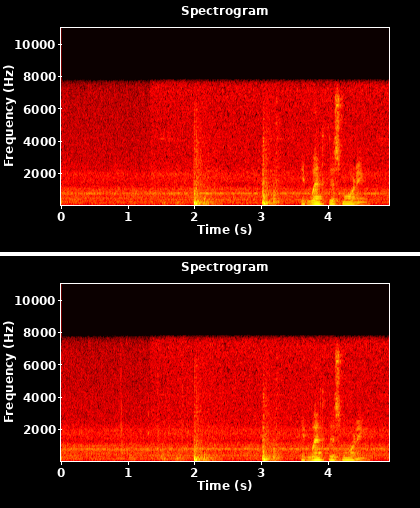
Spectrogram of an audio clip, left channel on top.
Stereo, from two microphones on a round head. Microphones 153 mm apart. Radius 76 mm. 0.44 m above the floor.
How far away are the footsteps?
About 2.5 m.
